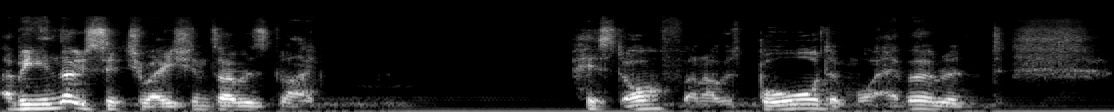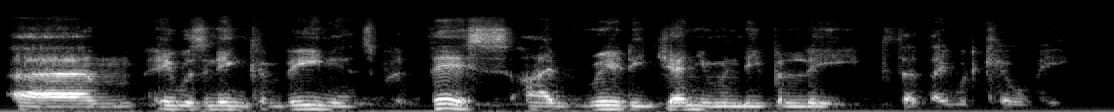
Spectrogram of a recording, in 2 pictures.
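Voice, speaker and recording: A man talks at a moderate pace while his loudness swings widely. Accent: British. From Britain. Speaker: journalist, newspaper editor. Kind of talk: interview conversation.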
